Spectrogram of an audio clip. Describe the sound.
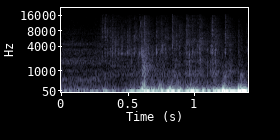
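Pages of a thick reference book being turned, with a few soft papery rustles and flicks coming in quick succession after a quiet start.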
